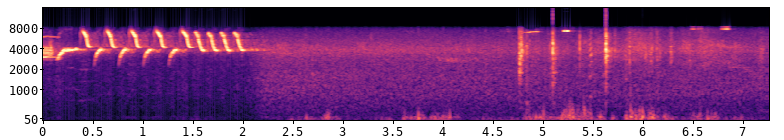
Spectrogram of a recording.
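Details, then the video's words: Yarrell's siskin mule, one year old, bred from an intensive green Fife canary: about two seconds of fast repeated high sweeping notes, then quieter clicks, rustling and brief faint chirps. "Yarrell's Siskin mule"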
